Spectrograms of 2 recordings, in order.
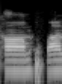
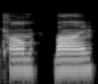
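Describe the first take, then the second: First: The stress is on the first syllable. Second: The stress is on the second syllable.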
